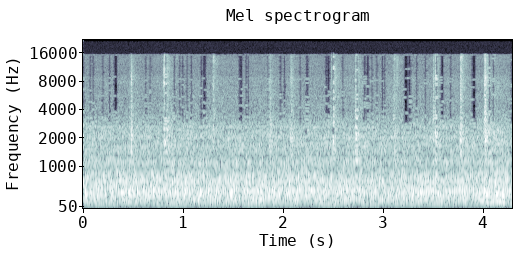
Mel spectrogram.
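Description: Plastic spatula scraping dried egg off a food dehydrator's mesh tray, the crisp egg flakes cracking and clicking irregularly, several ticks a second, over a steady low hum.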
